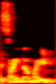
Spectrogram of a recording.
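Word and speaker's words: cyanamide: The mixture of calcium सियानामाइड। सियाना हम इसलिए बोलते हैं क्योंकि हमको स्पेलिंग याद रखने में आसानी होता है, ऐसे तो है साइनामाइड, ठीक है।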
